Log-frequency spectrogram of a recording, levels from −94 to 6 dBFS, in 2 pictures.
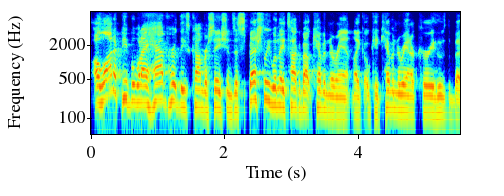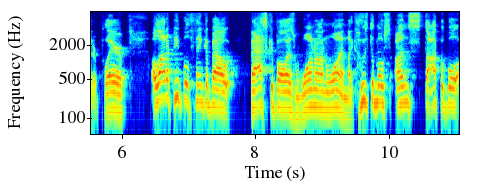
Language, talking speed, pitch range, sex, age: English, 220 wpm, 150-195 Hz, male, 30-49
